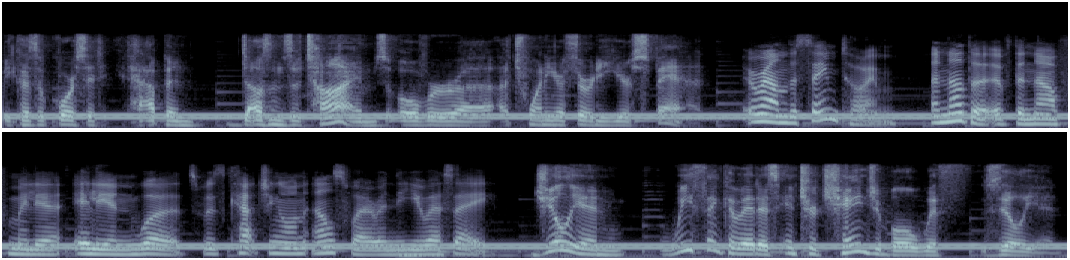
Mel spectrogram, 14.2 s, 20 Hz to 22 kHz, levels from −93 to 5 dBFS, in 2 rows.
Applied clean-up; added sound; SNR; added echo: none; Telephone; 5 dB; none.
